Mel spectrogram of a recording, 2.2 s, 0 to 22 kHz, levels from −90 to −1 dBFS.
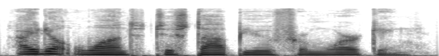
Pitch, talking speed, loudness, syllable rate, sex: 125 Hz, 220 wpm, -17 LUFS, 4.7 syllables/s, male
